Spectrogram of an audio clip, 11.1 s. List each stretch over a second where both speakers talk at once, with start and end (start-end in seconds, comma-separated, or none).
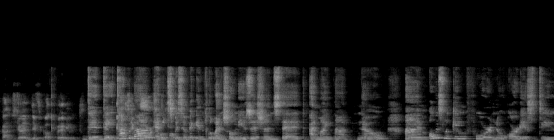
2.3-3.8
